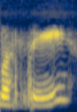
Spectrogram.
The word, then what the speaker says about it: LaCie: It's called LaCie. It's spelled LACIE.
